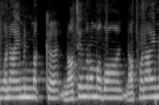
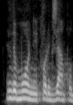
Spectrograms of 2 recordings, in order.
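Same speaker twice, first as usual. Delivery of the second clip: ordinary delivery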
